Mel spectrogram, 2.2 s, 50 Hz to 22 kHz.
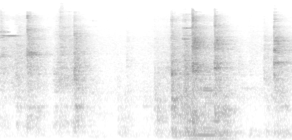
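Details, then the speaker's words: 1975 Schwinn Suburban 5-speed: dry, gritty grinding in rough bursts with each spin of the crank before teardown; the restorer knows by the sound that the worn bottom bracket cones very likely won't be reused and will be replaced with new bearings and grease. "Very good chance those cones are not going to be reused again. I just know the sound."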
